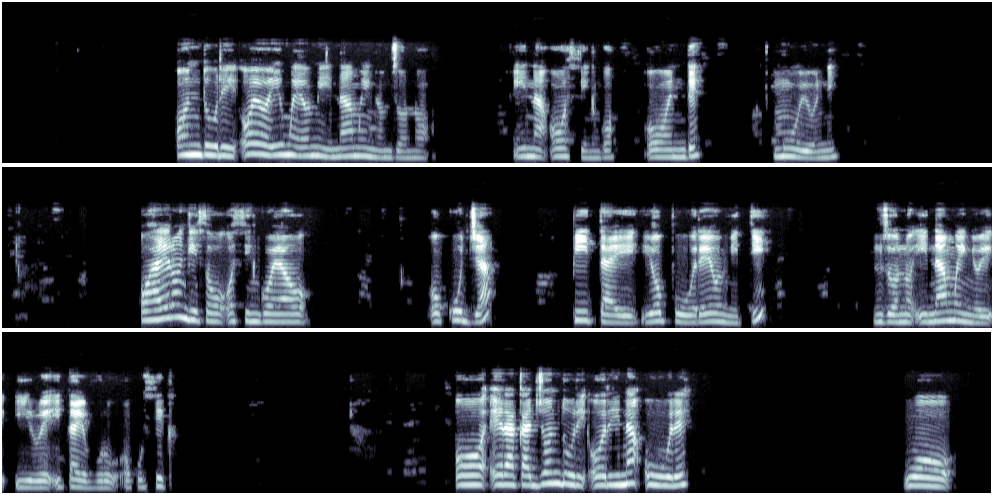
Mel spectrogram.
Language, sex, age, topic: Oshiwambo, female, 18-24, agriculture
